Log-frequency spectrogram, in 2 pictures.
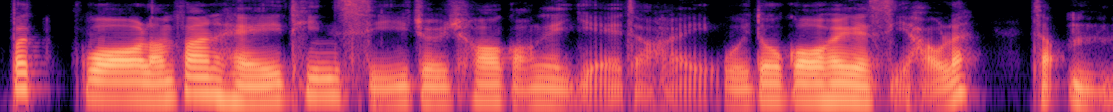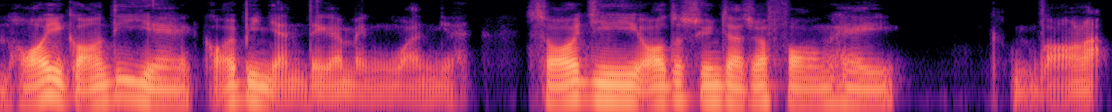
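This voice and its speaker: A man's voice: on the low side, expressive, moderate pace, dark tone, dull audio. A man with a Hong Kong Cantonese accent acting a disheartened, wistful time traveller who narrates his own radio drama. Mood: reflective narration. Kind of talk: first-person radio drama narration and dialogue. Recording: music playing behind the voice.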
